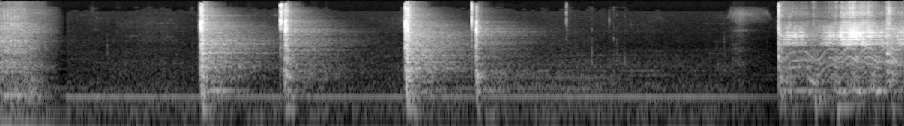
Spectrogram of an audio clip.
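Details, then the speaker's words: VW bus hot rod with AMC engine on Plymouth frame, different coil fitted: heavy clunks and cranking bursts, then catches and settles into a strong even run with no knock; good engine. "I'm very happy with that. That sounds like a good engine."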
